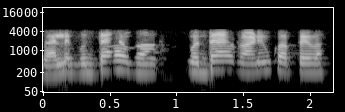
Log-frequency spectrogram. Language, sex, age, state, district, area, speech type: Sindhi, female, 30-45, Gujarat, Junagadh, rural, conversation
